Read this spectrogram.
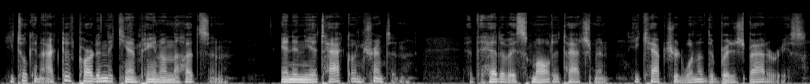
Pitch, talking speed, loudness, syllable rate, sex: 115 Hz, 230 wpm, -19 LUFS, 6.5 syllables/s, male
